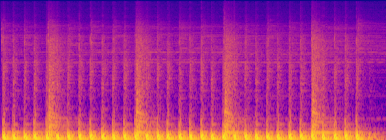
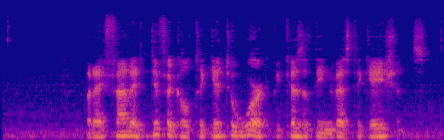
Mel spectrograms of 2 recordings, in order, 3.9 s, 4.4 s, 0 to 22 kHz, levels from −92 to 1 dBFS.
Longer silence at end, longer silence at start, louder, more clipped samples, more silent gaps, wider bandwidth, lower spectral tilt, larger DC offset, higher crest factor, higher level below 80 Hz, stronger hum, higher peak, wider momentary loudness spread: second, 0 s vs 0.15 s; about the same, 0 s vs 0.05 s; first, -11 LUFS vs -35 LUFS; first, 4% vs under 0.1%; neither; second, 11 kHz vs 13.5 kHz; first, -7.5 dB/octave vs -6 dB/octave; first, 2% vs under 0.1%; second, 8 dB vs 18 dB; first, -12 dBFS vs -62 dBFS; neither; first, 0 dBFS vs -18 dBFS; second, 2 LU vs 6 LU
